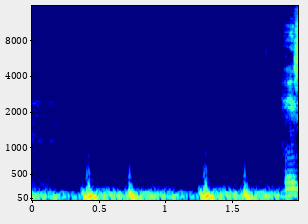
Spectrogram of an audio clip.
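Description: Low, heavy thuds in a heartbeat-like rhythm, two quick beats at a time with the pairs about a second apart: a tension-building soundtrack effect.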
